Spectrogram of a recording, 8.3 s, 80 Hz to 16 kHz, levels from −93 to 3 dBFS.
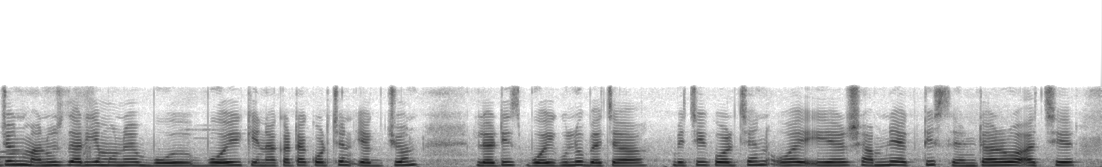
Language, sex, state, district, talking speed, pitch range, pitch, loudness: Bengali, female, Assam, Hailakandi, 130 wpm, 275-300 Hz, 290 Hz, -14 LUFS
